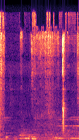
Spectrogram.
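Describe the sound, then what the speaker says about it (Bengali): A female Kaldum Giribaz pigeon held in the hand gives soft, close cooing notes, with a brief flap of wings near the end. "এই যে এটা মাদা পায়রা"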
